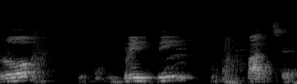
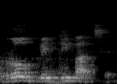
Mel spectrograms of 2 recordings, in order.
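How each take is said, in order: First: রোগ, বৃদ্ধি, পাচ্ছে each set apart with pauses; word by word. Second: Said in the usual way. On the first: Shown as a demonstration. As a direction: dictate it one word at a time. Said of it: "example read word by word". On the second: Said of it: "same phrase read whole".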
